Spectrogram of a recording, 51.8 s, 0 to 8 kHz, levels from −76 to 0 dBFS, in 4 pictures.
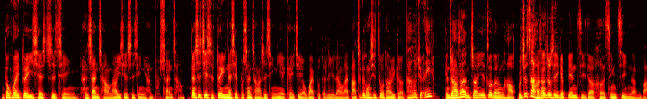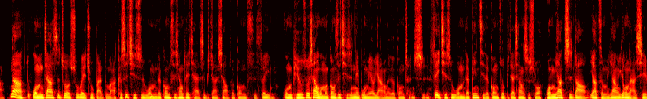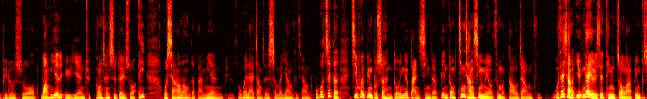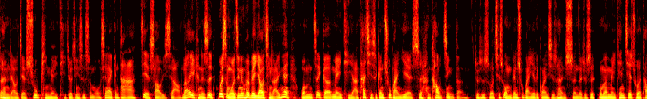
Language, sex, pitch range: Chinese, male, 105-135 Hz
